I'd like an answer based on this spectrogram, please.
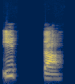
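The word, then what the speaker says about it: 있다: Habíamos visto antes, chicos, bueno, la pronunciación es ita. Ita. Suena como una D fuerte. Ita. Ita. El verbo tener. Es porque hay doble D.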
